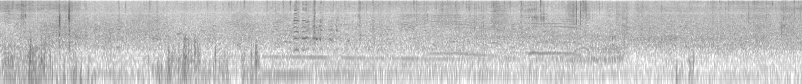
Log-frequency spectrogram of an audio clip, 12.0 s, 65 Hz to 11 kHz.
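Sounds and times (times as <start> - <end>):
skateboard wheels rolling on asphalt: 0.0 - 12.0.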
